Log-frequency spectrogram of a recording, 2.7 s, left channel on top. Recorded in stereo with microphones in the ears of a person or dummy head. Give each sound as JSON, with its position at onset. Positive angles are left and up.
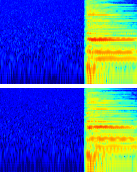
{"t": 1.7, "sound": "a guitar", "side_deg": -40, "distance_m": 0.8}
